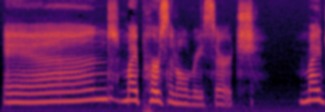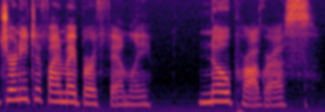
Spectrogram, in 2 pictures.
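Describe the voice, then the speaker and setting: An actress playing an earnest young American woman researcher in a radio drama, with clear, expressive, carefully enunciated speech. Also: fairly high pitch, slow pace, no echo. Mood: earnest, explanatory. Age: young adult. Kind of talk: scripted radio drama dialogue.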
